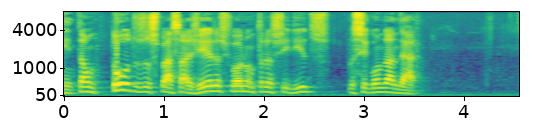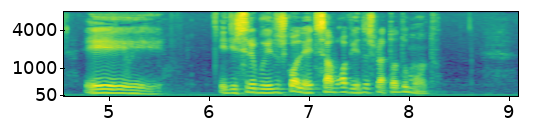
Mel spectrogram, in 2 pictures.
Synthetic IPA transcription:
ẽnt̪ɐ̃w̃t̪od̪ʊzʊspasaʒejɾʊsfoɾɐ̃w̃t̪ɾɐ̃sfiɾid̪ʊspɾʊseɡũnd̪ʊɐ̃nd̪a̰ɾ | ɪ | ɪ̰d͡ʒist̪ɾibuid̪ʊskolejt̪ɪsamovid̪ʊspɾɐt̪od̪ʊmṵ̃nd̪ʊ

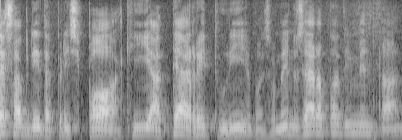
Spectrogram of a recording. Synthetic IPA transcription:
ɛsɐabid̪ẽnt̪ɐpɾĩsi̥pawkɪiɐat̪ɛɐrejt̪oɾiɐmajzomẽnʊzɛɾɐpavimẽnt̪aɾ

